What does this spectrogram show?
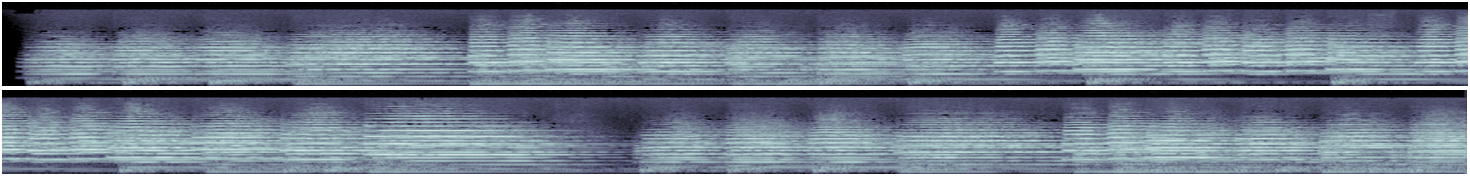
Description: Aufzugsmusik

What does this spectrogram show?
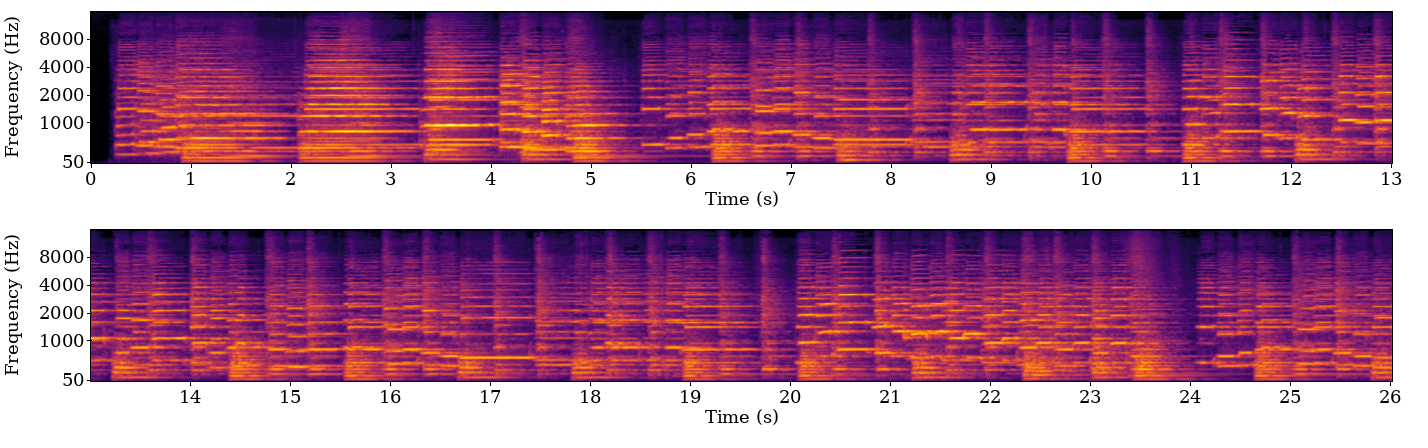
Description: Halbwalzer; Haag

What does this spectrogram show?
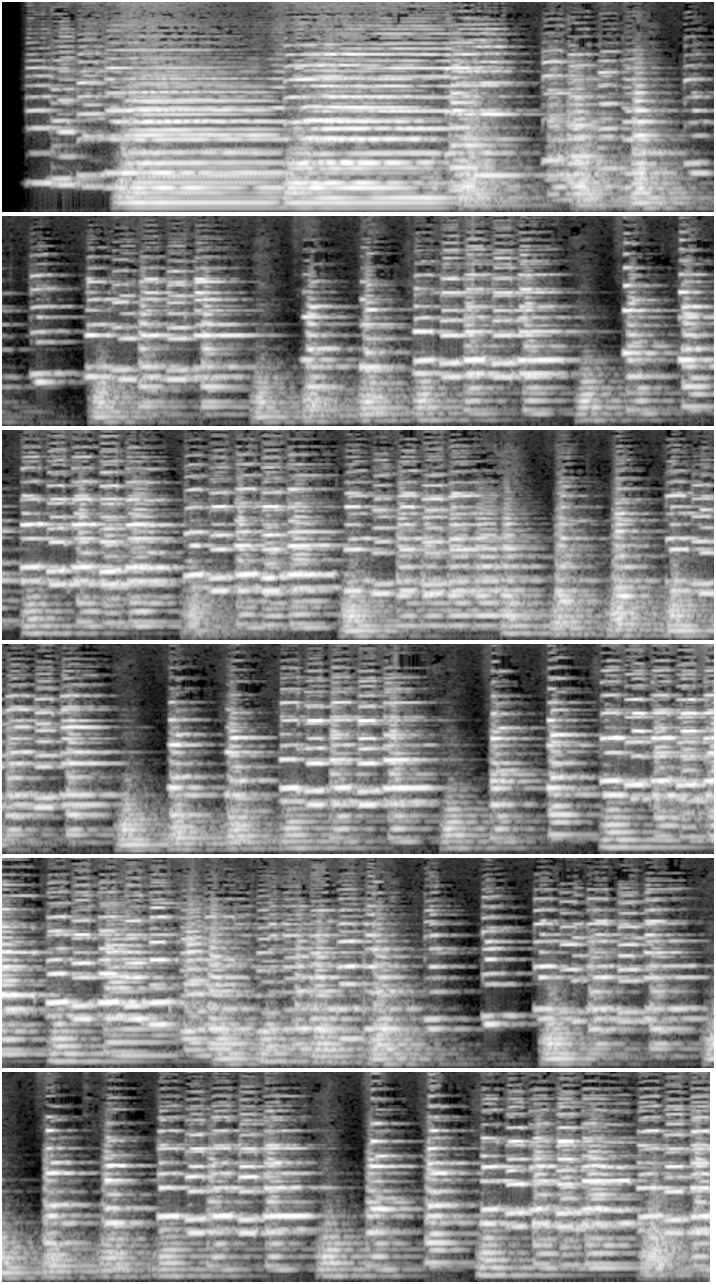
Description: Halbwalzer

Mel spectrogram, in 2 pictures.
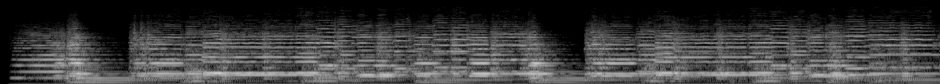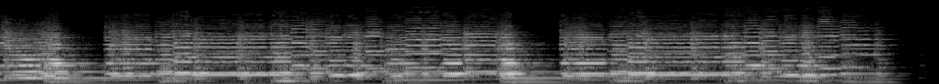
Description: Lentler

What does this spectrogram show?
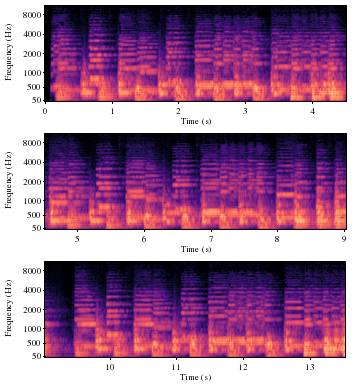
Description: Schottisch; Die Kuah

